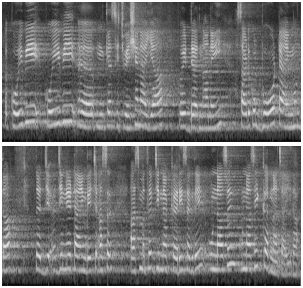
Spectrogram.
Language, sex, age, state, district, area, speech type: Dogri, female, 18-30, Jammu and Kashmir, Reasi, rural, spontaneous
